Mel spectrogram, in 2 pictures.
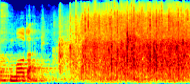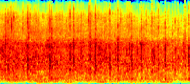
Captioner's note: audience applauding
